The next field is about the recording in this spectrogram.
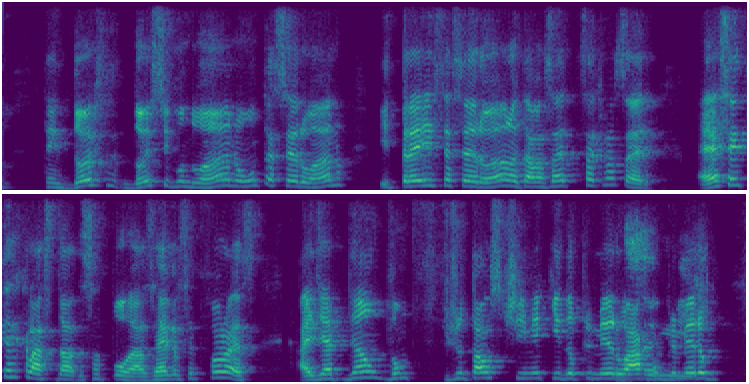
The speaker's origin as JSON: {"language": "Portuguese", "town": "Cristino Castro", "region": "Piauí", "country": "Brazil", "said": "eu sou de Cristina Castro."}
